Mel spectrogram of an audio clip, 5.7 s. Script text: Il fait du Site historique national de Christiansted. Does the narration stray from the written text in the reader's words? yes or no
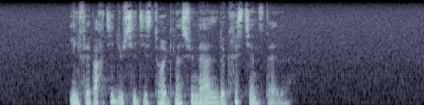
yes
